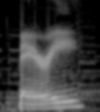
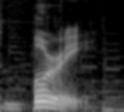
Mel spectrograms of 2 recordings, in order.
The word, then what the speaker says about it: berry: It all started when Isabel corrected me when I said berry. She was like, no, it's burry. And I was like, oh, I guess it is burry.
